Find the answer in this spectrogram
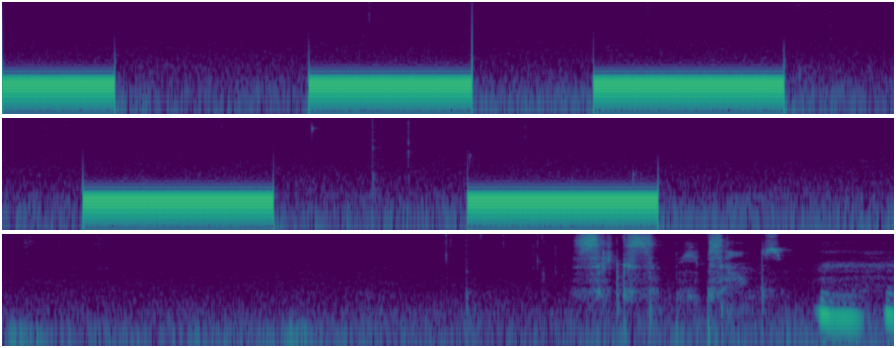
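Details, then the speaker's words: Simulated pure-tone audiometry beeps in an ASMR ear-exam roleplay hearing test, beep-counting task: five steady low beeps over a second each with short gaps, then faint rustling and whispers. "Okay, now please count the amount of beep sounds that you hear."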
